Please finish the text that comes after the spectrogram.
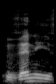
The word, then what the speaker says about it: Veni: make the V sound Caesar's famous remark Veni VI vichi I came I saw I conquered would have been pronounced as wenyi Wei it wasn't until the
